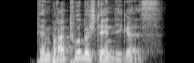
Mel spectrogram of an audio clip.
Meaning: strong/mixed nominative/accusative neuter singular of temperaturbeständig
- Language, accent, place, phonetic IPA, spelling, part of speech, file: German, Germany, Berlin, [tɛmpəʁaˈtuːɐ̯bəˌʃtɛndɪɡəs], temperaturbeständiges, adjective, De-temperaturbeständiges.ogg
